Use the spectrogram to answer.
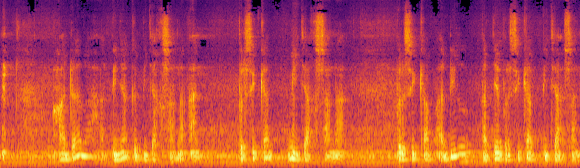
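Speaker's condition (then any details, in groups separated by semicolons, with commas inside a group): No condition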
